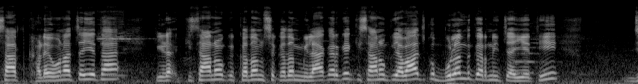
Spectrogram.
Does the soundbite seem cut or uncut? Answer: uncut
